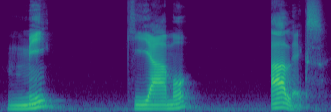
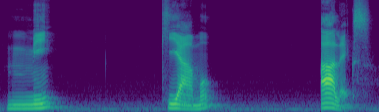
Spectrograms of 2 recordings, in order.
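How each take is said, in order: The two takes are said the same way.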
